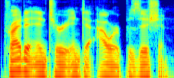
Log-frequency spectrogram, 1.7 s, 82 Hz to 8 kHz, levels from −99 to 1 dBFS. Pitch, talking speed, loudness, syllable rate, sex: 90 Hz, 205 wpm, -22 LUFS, 6.1 syllables/s, male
